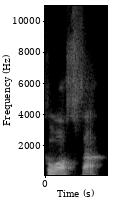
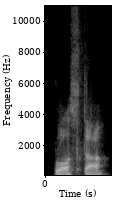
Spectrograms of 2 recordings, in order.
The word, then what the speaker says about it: Gloucester: it's actually a place in england and it's pronounced gloucester gloucester yes well they need to drop the e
